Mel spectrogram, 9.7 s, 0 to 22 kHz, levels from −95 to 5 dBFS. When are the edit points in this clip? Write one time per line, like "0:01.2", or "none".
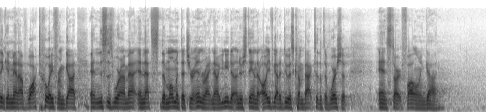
0:02.7
0:06.5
